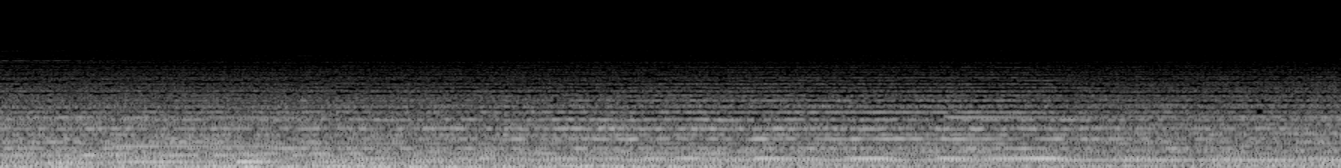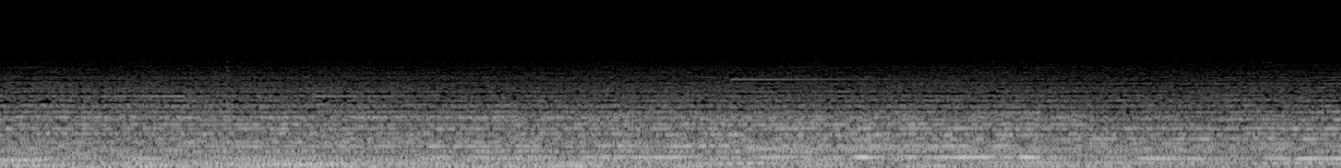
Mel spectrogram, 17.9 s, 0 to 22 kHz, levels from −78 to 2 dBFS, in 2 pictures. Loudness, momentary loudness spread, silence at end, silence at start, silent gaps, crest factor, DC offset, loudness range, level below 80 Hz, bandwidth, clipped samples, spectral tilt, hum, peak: -24 LUFS; 3 LU; 0 s; 0 s; none; 14 dB; under 0.1%; 2 LU; -30 dBFS; 5.4 kHz; under 0.1%; -10 dB/octave; none; -8 dBFS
